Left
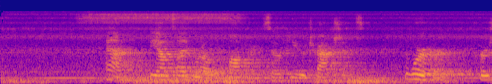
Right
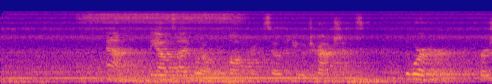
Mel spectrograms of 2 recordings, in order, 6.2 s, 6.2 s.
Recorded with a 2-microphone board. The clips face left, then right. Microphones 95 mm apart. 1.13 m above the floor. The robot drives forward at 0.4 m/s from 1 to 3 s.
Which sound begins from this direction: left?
A woman speaking, at 1.3 s.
